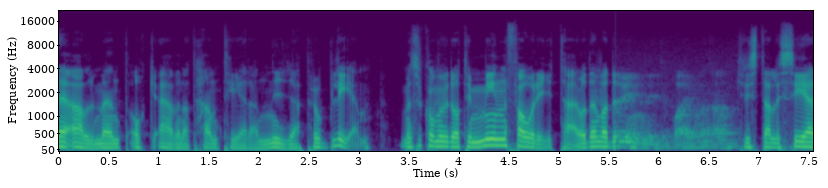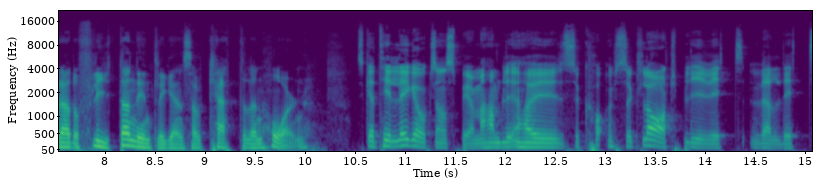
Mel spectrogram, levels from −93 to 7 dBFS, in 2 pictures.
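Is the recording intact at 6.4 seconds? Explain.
No. Right after "här och den var", from 5.57 to 6.81 s, there's a switch to a distant microphone: the speech suddenly goes roomy and hollow, thinner in the bass, roughly 10 dB quieter, with more background noise. The close mic likely dropped out before cutting back in.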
